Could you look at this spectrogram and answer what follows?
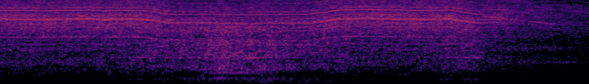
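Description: A power drill bores steadily through a bank vault in a GTA V heist game, a continuous loud whine and grind with no pauses, slightly fading at the end.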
